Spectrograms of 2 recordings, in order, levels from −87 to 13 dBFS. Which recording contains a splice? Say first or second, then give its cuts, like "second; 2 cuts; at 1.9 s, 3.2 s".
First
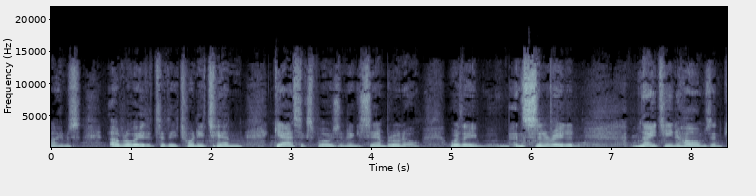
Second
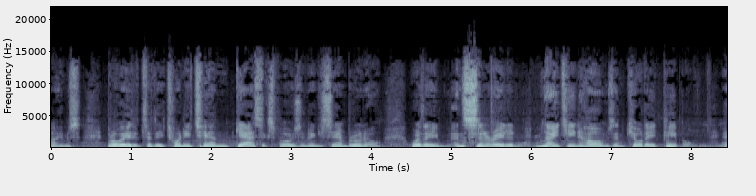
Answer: second; 4 cuts; at 0.7 s, 2.2 s, 5.0 s, 5.9 s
